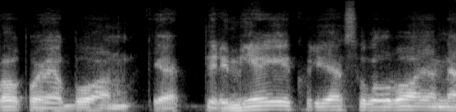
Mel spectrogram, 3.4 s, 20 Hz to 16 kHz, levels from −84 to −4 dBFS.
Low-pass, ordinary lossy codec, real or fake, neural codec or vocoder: 14.4 kHz; Opus, 24 kbps; fake; codec, 44.1 kHz, 2.6 kbps, DAC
